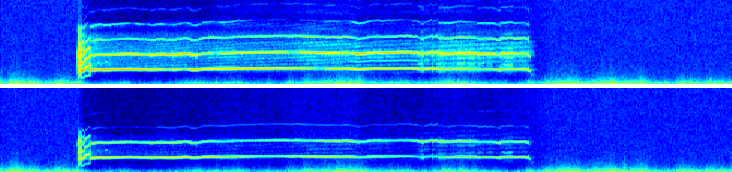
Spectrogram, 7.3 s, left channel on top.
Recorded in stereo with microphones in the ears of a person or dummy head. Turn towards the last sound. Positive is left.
turn(degrees=75)  # may be behind; listen again after turning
